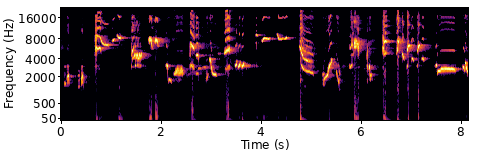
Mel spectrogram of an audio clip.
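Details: Continuous varied singing from a male orange-headed thrush, used as a lure to get a silent thrush singing: mimicking-style mix of whistles, descending slurs, chips and buzzy notes delivered in quick, energetic phrases.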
